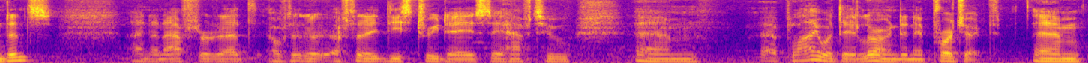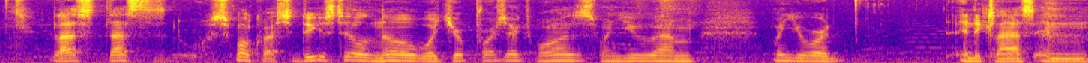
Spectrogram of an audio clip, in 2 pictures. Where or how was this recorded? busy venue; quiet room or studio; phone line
busy venue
